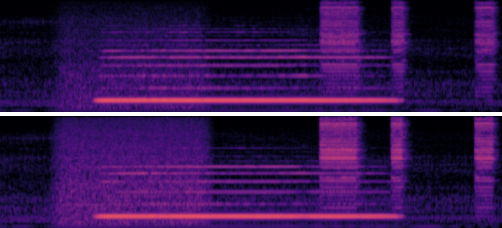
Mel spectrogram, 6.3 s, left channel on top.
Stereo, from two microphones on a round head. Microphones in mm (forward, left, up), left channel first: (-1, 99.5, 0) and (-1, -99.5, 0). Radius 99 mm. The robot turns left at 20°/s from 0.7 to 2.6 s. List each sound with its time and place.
1.2 s a flute: 25° left (ahead or behind), 3 m; by 5.0 s 55° left (ahead or behind), 3 m
4.0 s a doorbell: 55° right (ahead or behind), 3 m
